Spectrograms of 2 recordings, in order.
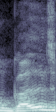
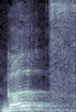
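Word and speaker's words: girls: उच्चारण है, प्रोनाउंसिएशन है, तो गर्ल्स को गर्ल स नहीं, गर्ल्स, गर्ल्स होता है एक्चुअल, इसका जो करेक्ट जो प्रोनाउंसिएशन है वो ज होता है, ठीक है, लेकिन यहाँ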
